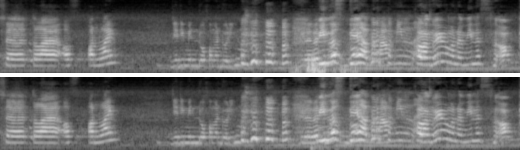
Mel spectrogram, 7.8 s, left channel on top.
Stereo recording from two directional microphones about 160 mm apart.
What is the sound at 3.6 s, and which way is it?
Speech, 20° left (ahead or behind).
